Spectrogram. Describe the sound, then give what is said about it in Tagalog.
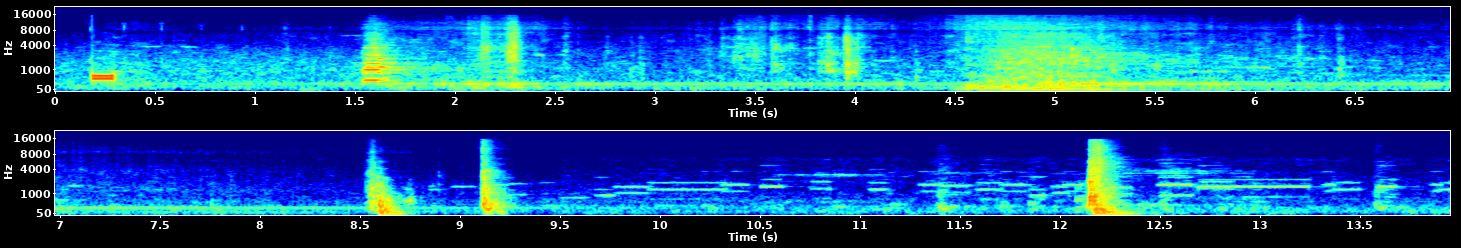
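A car approaches with a steady engine hum and a short horn toot near the start, followed by a whoosh as it pulls up and several sharp door-like thunks. “Teka, anong sasakyan niya na itong paparating ha?”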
